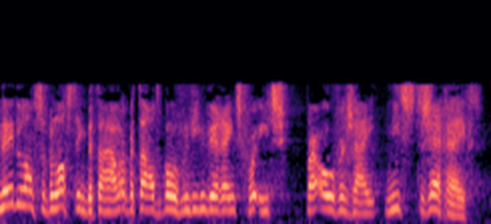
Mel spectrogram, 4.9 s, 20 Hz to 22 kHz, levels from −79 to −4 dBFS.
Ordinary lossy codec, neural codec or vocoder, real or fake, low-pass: MP3, 32 kbps; none; real; 5.4 kHz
